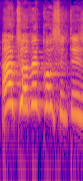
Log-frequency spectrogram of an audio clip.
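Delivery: high, laughing astonished sister; surprised sister. Retold or imitated. Sister hears her healed voice, high astonished laugh. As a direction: play the amazed big sister. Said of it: "elle dit".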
